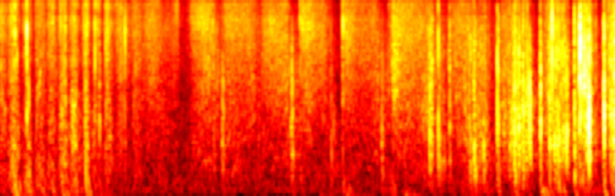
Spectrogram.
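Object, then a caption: Denim jeans. Long red-painted nails scratch and rub fast across light-blue denim jeans being worn over the leg. The clip is a quiet, irregular run of quick, bright, raspy scrapes and softer rubbing swishes, with no ring after each stroke. The scratching grows louder and denser toward the end.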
